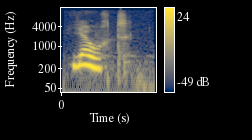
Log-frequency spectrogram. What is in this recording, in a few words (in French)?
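"yaourt" French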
